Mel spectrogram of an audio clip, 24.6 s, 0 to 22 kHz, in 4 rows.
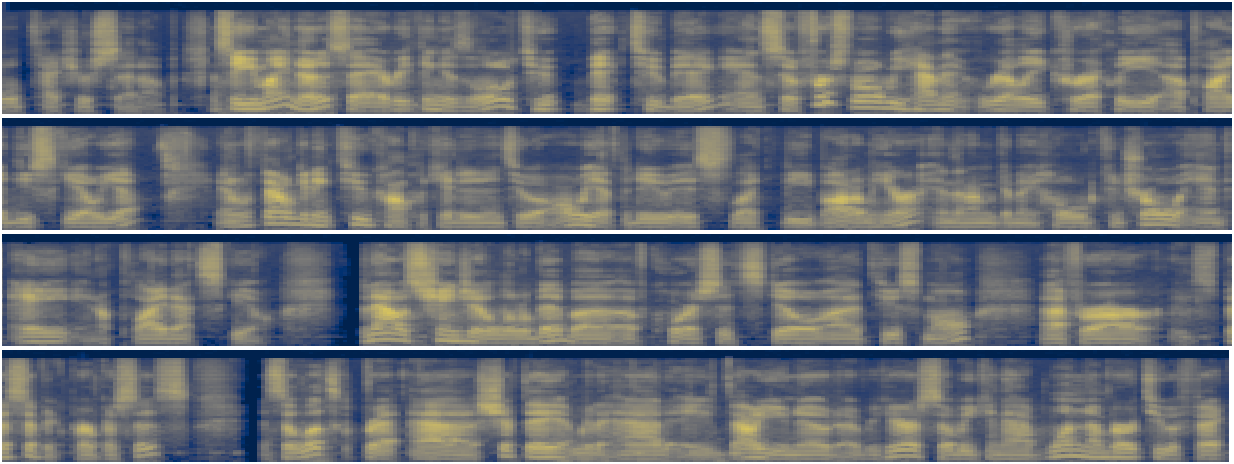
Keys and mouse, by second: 0.5 shift+middle click, 1.0 ctrl+s, 1.5 shift+middle click, 3.9 shift+middle click, 10.5 shift+middle click, 12.0 ctrl+a, 17.1 click, 19.1 shift+right click, 23.9 click.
